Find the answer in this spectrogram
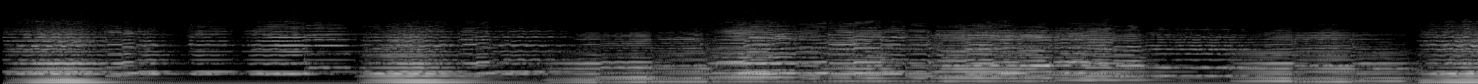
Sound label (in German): Andante G Dur Quartett; Mozart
